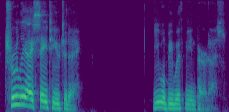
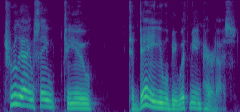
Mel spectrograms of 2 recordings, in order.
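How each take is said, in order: First: The pause comes after the word today. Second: The pause comes before the word today.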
